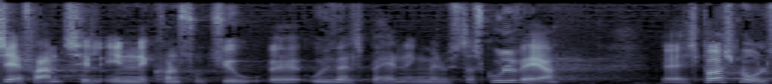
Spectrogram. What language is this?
Danish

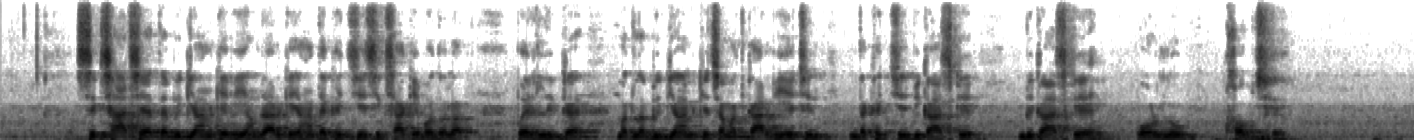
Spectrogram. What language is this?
Maithili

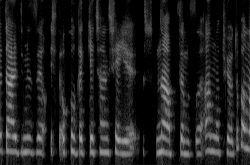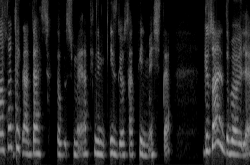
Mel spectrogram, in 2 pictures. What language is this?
Turkish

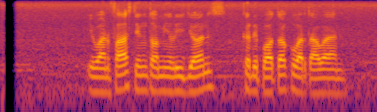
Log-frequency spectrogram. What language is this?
Sundanese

